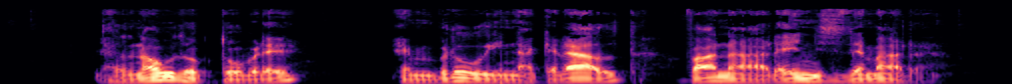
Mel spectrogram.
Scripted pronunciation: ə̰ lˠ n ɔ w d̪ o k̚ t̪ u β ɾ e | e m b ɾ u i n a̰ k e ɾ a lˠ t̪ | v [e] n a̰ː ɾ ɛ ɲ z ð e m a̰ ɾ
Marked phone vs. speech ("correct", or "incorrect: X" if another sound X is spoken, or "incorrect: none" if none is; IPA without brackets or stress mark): incorrect: a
